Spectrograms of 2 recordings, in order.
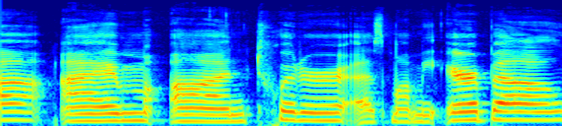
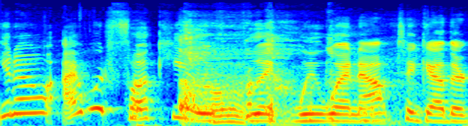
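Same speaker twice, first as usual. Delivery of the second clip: usual speaking voice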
